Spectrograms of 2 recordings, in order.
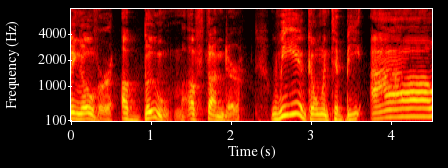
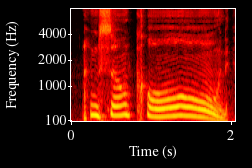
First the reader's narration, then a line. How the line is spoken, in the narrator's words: Sheena whined, like a little bitch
